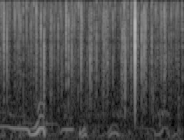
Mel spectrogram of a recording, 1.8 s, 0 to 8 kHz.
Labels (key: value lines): label: biophony, cascading saw
recorder: SoundTrap 600 or HydroMoth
